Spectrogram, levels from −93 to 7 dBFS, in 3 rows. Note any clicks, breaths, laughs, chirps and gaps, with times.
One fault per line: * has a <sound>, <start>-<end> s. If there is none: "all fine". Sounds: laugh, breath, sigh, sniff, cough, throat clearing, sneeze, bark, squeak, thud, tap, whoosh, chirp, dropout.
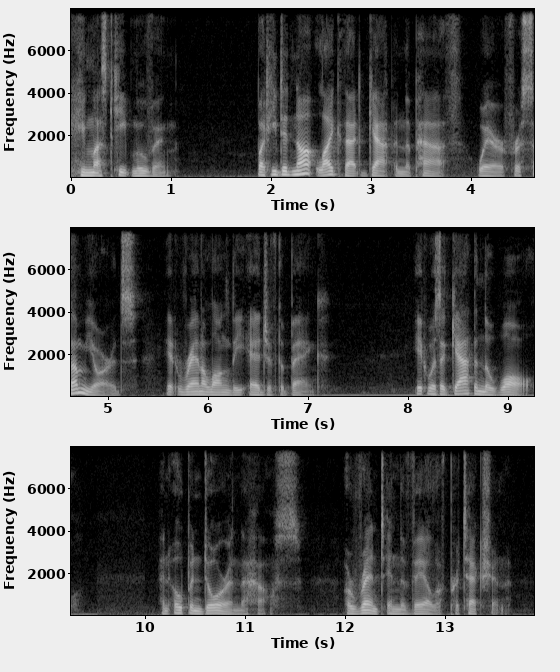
all fine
